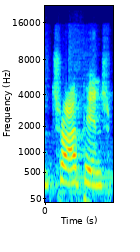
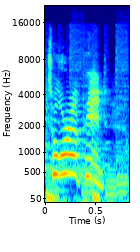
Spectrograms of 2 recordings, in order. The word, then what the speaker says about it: Trapinch: Adding one vowel to Trapinch, but yeah. Alright, it's Trapinch, not Torapinch.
